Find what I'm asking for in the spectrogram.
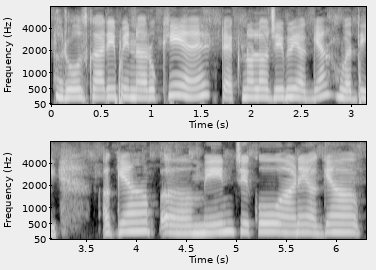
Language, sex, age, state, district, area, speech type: Sindhi, female, 18-30, Gujarat, Kutch, urban, spontaneous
